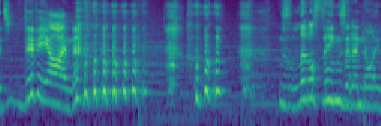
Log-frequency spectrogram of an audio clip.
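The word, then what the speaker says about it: Vivillon: think it would be you would pronounce the L's but no it's vivon there little things that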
